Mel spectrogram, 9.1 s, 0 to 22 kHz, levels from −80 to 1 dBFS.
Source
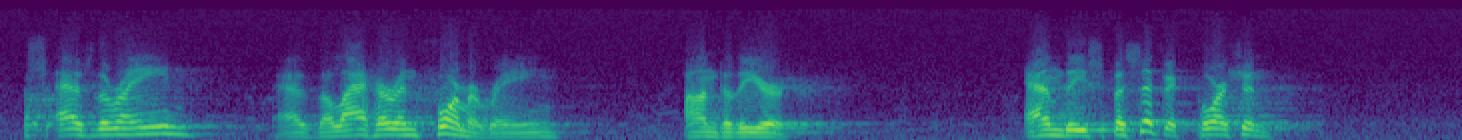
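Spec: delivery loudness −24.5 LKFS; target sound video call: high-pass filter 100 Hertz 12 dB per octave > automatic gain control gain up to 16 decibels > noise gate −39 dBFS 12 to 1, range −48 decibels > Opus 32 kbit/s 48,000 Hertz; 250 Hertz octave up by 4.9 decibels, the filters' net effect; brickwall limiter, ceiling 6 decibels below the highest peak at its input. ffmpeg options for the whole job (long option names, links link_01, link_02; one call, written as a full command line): ffmpeg -i in.wav -af "equalizer=frequency=250:width_type=o:gain=7,alimiter=limit=-8dB:level=0:latency=1,highpass=100,dynaudnorm=maxgain=16dB,agate=range=-48dB:threshold=-39dB:ratio=12,volume=-5dB" -ar 48000 -c:a libopus -b:a 32k out.opus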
